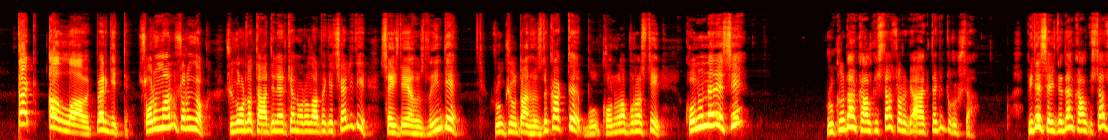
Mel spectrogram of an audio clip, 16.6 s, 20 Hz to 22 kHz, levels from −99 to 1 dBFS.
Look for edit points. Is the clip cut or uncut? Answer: uncut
